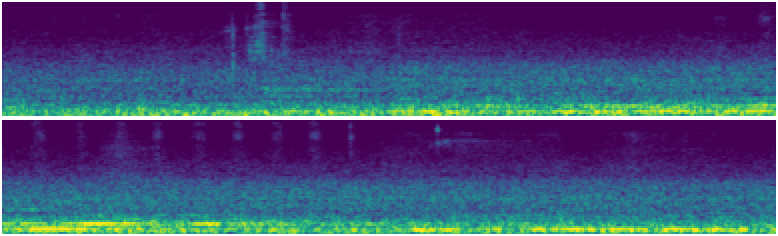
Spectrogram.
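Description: Barber's shears snipping wet hair in a quick run of small cuts, about four a second, over a low steady hum.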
